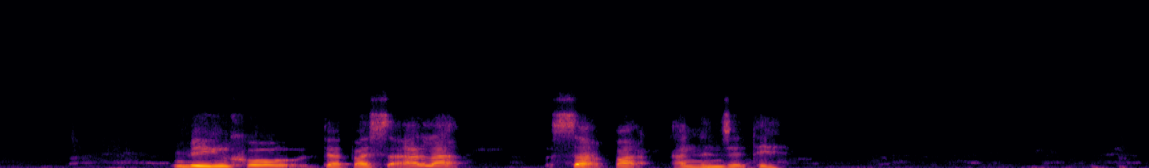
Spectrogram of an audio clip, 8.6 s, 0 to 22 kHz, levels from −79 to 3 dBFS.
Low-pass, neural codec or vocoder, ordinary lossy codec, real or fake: 7.2 kHz; codec, 16 kHz, 0.8 kbps, ZipCodec; Opus, 16 kbps; fake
